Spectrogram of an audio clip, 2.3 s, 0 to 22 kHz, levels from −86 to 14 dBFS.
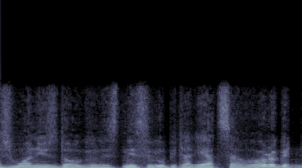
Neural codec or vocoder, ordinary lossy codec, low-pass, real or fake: codec, 16 kHz in and 24 kHz out, 0.4 kbps, LongCat-Audio-Codec, fine tuned four codebook decoder; Opus, 64 kbps; 10.8 kHz; fake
